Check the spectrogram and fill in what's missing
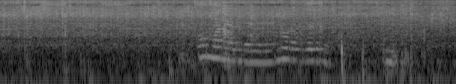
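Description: Sautéed ingredients sizzle steadily in a pan as a constant crackling bed, while a voice briefly hums or speaks partway through and a single clink sounds near the end.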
